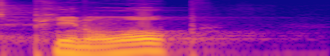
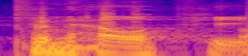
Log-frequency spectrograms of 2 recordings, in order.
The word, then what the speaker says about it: Penelope: Is that how it's pronounced? – Yes. Penelope. – Okay. Which one is it? – It's Penelope.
